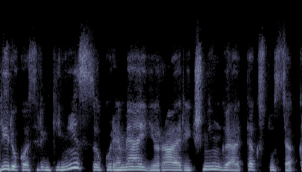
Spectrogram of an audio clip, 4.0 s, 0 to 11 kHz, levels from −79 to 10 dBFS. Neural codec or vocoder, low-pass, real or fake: none; 9.9 kHz; real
